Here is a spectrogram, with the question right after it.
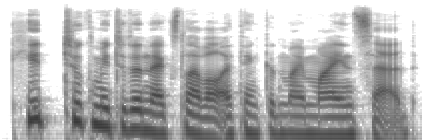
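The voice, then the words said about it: Eastern European accent. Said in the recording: “what your accent is. You're from Russia ... I'm from Belarus”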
